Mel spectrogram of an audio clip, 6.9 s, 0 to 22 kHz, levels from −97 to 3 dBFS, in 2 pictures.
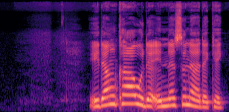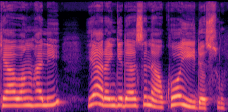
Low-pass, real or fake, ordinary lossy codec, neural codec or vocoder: none; real; none; none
